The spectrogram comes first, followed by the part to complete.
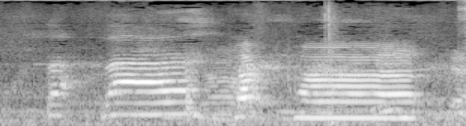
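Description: A high voice singing held notes: a short note early on, then a long, steady note in the last half second.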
